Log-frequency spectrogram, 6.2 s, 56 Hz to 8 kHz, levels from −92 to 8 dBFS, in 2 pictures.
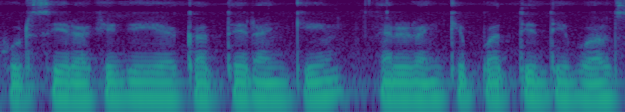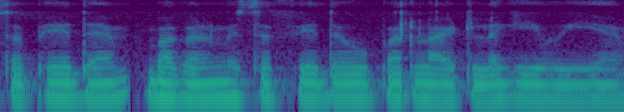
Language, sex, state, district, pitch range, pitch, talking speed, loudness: Hindi, male, Chhattisgarh, Korba, 100-105 Hz, 100 Hz, 220 wpm, -40 LUFS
